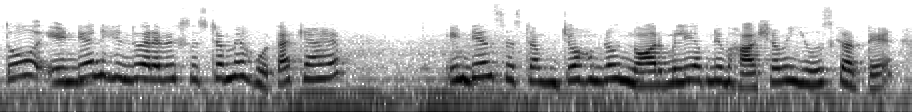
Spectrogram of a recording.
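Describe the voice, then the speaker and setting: A woman's voice: high-pitched, highs cut off, a little hiss or hum. A woman teaching a math lesson, patiently counting out number places and asking questions before she answers them. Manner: patient, repeats and asks herself questions.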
